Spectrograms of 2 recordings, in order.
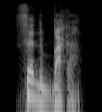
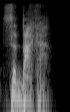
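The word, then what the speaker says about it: CdeBaca: It's spelled C-D-E, capital C-D-E, capital Sidbaka. It almost sounds like Chewbacca, but Sidbaka.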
